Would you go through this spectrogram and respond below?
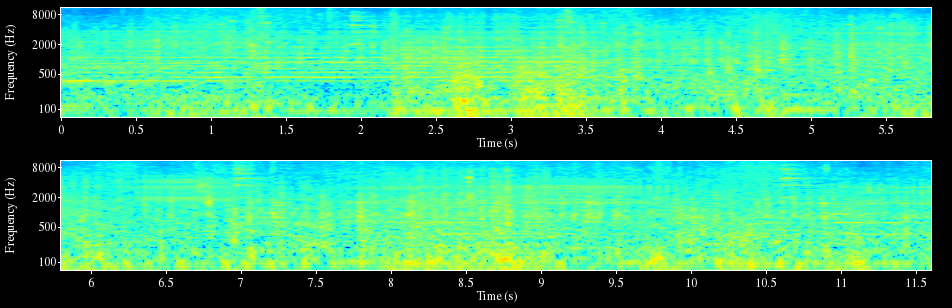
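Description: A storm in Sea of Thieves pours heavy rain with rumbling thunder at sea, a dense steady downpour with low rolling swells of thunder throughout.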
